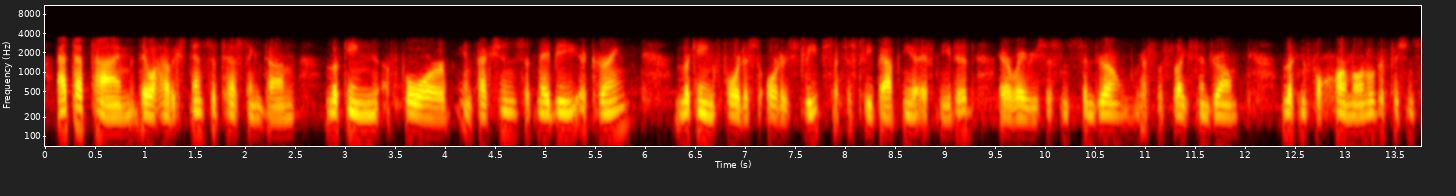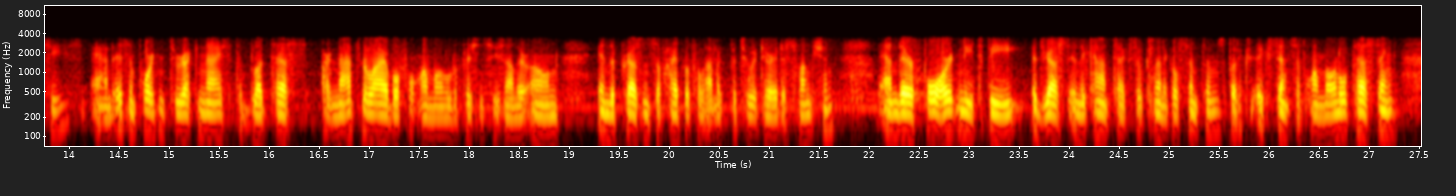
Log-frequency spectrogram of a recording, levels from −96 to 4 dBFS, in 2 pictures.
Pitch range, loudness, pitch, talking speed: 105-120 Hz, -26 LUFS, 110 Hz, 170 wpm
